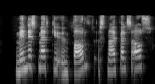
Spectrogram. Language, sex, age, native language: Icelandic, female, 50-59, Icelandic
